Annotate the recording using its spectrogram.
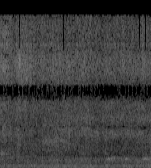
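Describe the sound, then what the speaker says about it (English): Bees swarm in a beehive fitted with supers, a dense, steady buzzing hum heard close and continuous throughout. "there's a lot of bees in there."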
